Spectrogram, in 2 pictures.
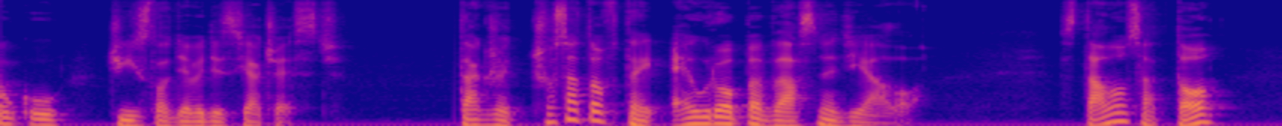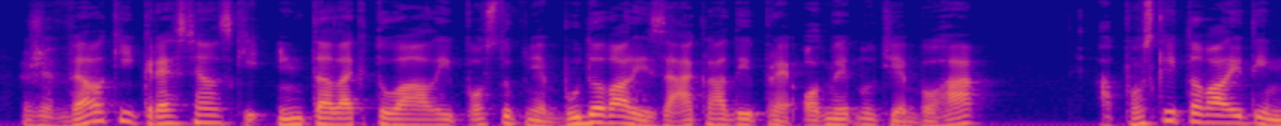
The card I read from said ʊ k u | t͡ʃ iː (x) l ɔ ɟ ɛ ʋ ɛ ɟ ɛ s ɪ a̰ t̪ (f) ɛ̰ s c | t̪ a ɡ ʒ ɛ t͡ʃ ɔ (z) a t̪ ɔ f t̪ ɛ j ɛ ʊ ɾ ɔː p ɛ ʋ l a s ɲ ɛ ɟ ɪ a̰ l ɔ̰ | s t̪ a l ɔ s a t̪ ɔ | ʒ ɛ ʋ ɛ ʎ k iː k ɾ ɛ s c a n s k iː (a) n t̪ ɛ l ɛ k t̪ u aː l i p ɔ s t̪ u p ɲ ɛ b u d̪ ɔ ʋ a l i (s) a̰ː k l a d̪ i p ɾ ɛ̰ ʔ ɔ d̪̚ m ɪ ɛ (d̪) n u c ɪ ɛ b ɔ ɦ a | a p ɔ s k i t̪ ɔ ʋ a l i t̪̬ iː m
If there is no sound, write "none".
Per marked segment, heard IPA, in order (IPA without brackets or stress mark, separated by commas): s, ʃ, s, i, z, t̪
